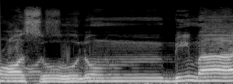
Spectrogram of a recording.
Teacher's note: الف مدہ مد واجب، میم ساکن کا اظہار، را کو موٹا، و مدہ سین کو باریک سیٹی سے، نون تنوین کا اقلاب ہے، نون کو میم سے بدل دیں گے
